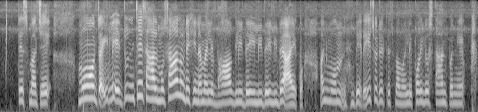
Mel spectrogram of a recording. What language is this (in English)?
Nepali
